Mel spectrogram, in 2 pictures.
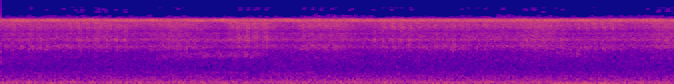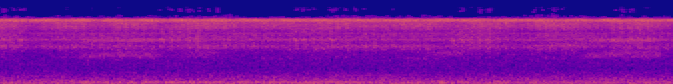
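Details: Male cicadas singing to attract females at dusk on a summer night in Georgia, USA; a continuous piercing drone with faint pulsing swells, plus sparse very high ticking notes above it.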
